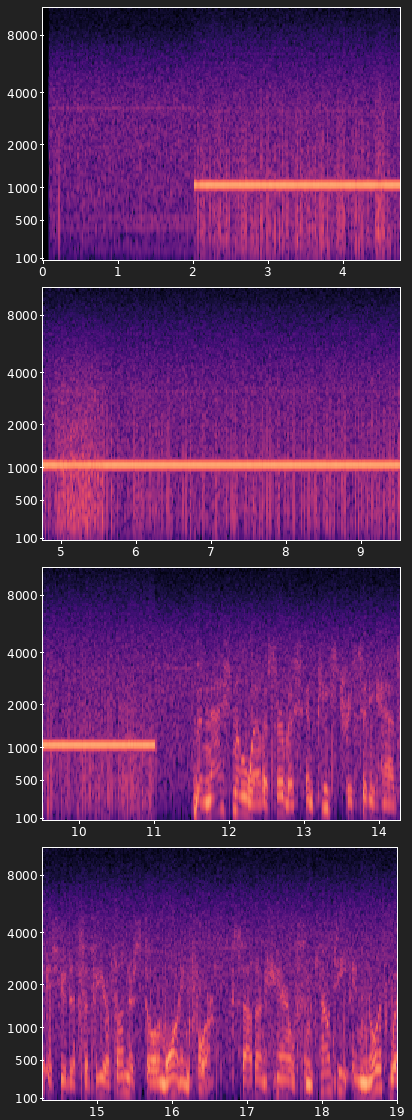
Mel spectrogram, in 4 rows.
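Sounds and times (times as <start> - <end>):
radio static: 2.0 - 11.0
steady alarm tone: 2.0 - 11.0.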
